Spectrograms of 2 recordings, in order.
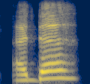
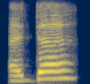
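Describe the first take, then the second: No difference in how they are said.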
